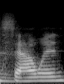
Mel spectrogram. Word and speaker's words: Samhain: was like oh well thank you you mean samhain he's like oh sorry we can't get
